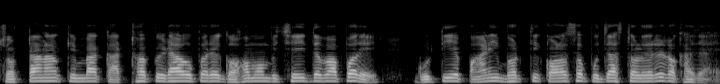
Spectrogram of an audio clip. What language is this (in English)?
Odia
